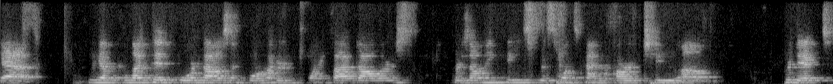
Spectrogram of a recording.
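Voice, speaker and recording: A woman's fairly high, somewhat breathy voice with a dark, mellow tone and an American accent. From New York. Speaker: city finance official. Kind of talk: budget presentation at council meeting. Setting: city council meeting.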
